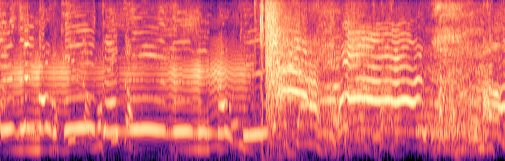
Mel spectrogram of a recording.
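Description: High whining buzz of a mosquito, apparently imitated by a voice in a comedy sketch, rising and wavering over several seconds while people talk and laugh.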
